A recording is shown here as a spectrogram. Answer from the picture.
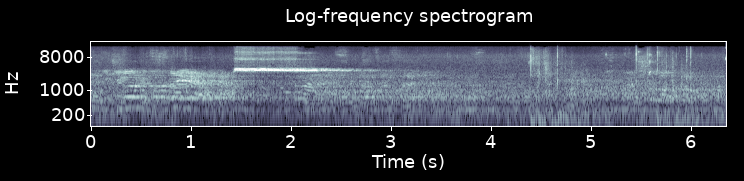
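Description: Referee's whistle blown once, a single shrill note lasting about a second, starting about a second and a half in, over players' shouts in an echoing sports hall. Sharp thuds of the futsal ball being kicked come near the end.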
